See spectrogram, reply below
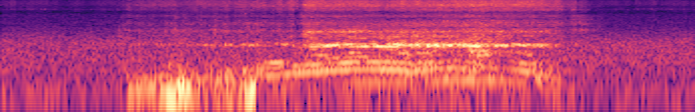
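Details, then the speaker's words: Man snoring, heard over an online chat site: a single long, rough, vibrating sleep breath with a droning buzz against quiet room noise. "so um I was on geek Report with my friend and we found this it's just listen to this he's just snoring like dude he's out forward holy wow"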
